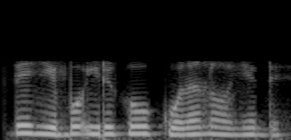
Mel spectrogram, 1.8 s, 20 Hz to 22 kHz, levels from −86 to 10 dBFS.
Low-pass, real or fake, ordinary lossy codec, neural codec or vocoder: 3.6 kHz; fake; AAC, 16 kbps; codec, 16 kHz, about 1 kbps, DyCAST, with the encoder's durations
